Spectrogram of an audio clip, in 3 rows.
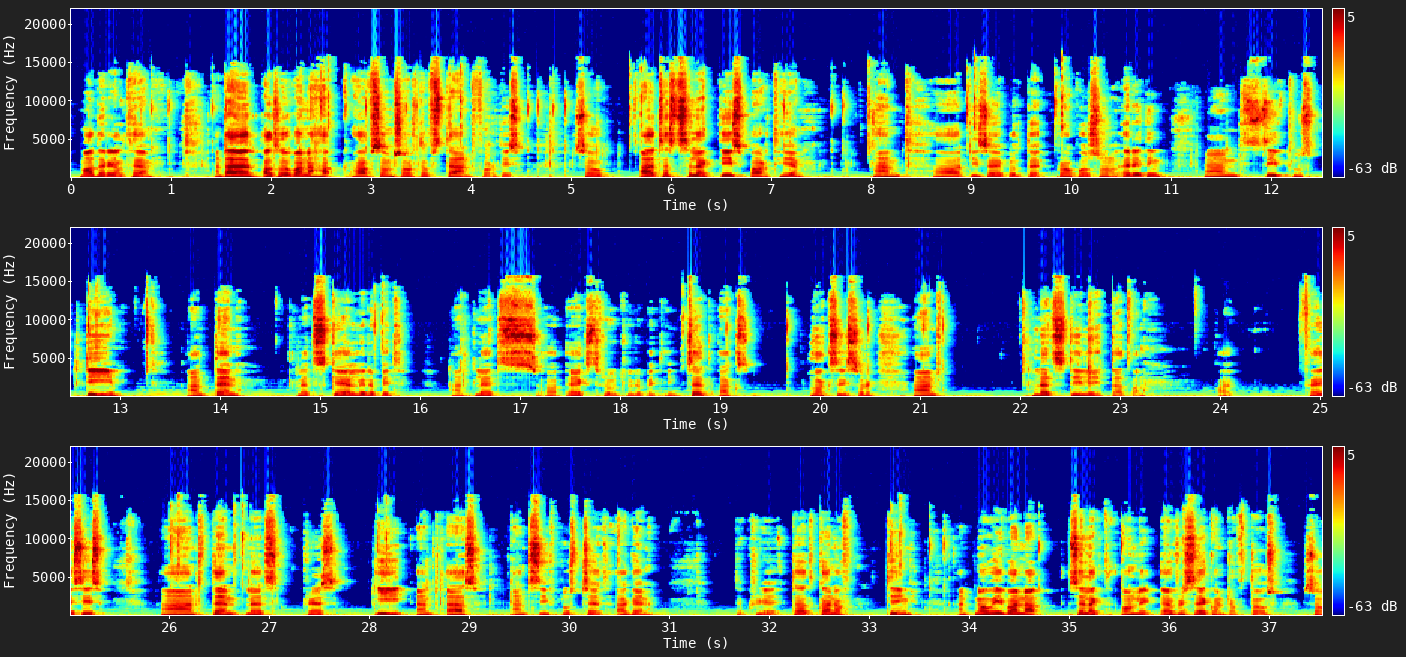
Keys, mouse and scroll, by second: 1.8 a, 2.1 a, 2.3 ctrl+s, 3.7-5.4 right drag, 4.1 Tab, 5.0 a, 5.4 a, 5.6-7.4 right drag, 5.8-10.4 middle drag, 8.9-10.8 drag, 12.5 shift+d, 14.6 s, 16.2 e, 18.9-23.4 middle drag, 22.6 x, 26.0-27.7 drag, 26.5-28.3 right drag, 27.9 e, 28.5 s, 33.5-37.4 middle drag.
